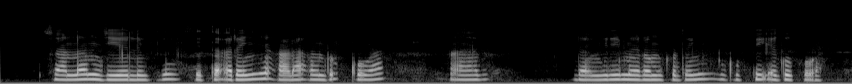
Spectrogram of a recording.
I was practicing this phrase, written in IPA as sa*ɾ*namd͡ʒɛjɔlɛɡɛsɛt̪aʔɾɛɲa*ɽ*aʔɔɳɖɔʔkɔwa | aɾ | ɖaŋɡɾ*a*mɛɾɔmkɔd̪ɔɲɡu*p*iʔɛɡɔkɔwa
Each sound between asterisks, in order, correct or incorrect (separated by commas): incorrect, correct, incorrect, correct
